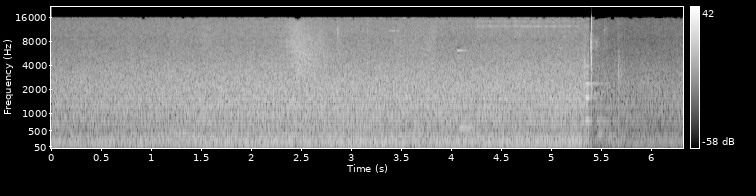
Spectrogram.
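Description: Steady background din like road traffic, with faint horn-like tones. It cuts off abruptly near the end, leaving a quieter background hum.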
